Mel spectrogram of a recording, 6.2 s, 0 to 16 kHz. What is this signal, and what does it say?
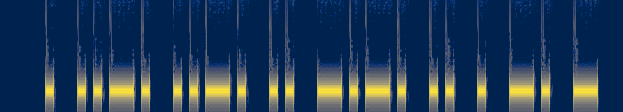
Morse code, heard as a keyed tone, about 15 wpm, 700 Hz. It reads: EFFICIENT
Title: Sentences from Top 1300 Words - New Word Drill - 15wpm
